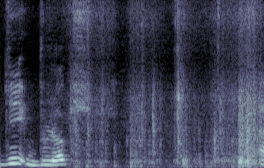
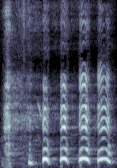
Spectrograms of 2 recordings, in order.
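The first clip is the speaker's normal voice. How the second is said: quick, high giggle; loud burst of high-pitched giggling; laugh; 13 semitones higher, 8 dB louder than usual. Real, not acted. Vlogger nearly got the price wrong, giggling.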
